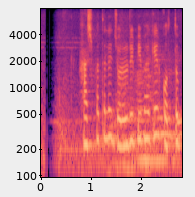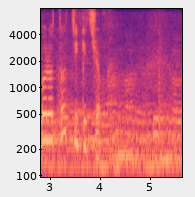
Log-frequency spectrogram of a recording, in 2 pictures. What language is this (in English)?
Bangla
